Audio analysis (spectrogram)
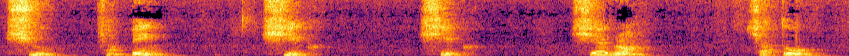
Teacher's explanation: it is a voiceless palatal alveolar fricative sound · It is produced with partial obstruction, and it is paired with ch. It is a voiceless sound, and it is produced when the tip of the tongue is touching the alveolar ridge, and the middle of the tongue is raised to the hard palate. · Its spellings include CH, S, SH, and T. It is a voiceless palato-alveolar fricative sound. It can be realized at the initial, middle, and final positions of English words.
